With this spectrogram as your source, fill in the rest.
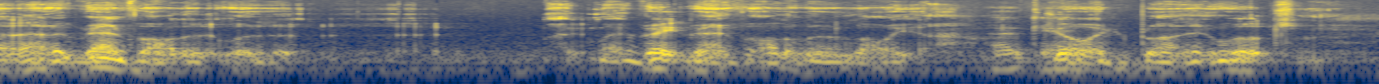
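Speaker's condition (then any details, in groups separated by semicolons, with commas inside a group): Parkinson's disease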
